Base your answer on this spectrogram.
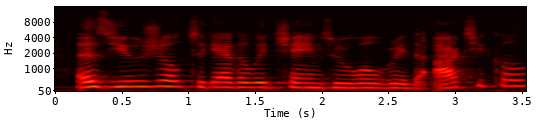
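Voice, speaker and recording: A woman speaks with a European Portuguese accent. Her pitch variation is ordinary. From Portugal. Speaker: language teacher. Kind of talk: language lesson; reading aloud.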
